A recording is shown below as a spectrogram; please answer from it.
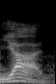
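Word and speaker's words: יד: demonitive right denominator from yad you know what yaddas yad or yard yard means a hand that's why it says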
